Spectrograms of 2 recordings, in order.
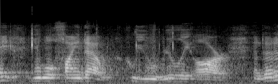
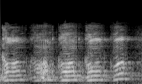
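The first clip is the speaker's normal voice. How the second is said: clumsy footsteps; 2 semitones higher than usual. Acted. Clumsy moose-duck running.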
